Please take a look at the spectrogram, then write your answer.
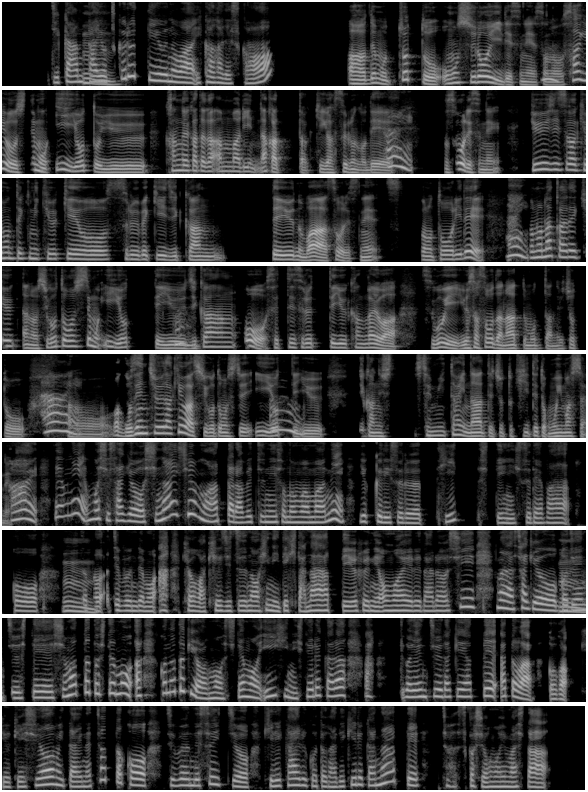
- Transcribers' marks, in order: other background noise
- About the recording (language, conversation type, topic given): Japanese, advice, 週末にだらけてしまう癖を変えたい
